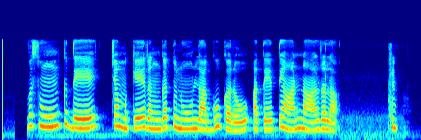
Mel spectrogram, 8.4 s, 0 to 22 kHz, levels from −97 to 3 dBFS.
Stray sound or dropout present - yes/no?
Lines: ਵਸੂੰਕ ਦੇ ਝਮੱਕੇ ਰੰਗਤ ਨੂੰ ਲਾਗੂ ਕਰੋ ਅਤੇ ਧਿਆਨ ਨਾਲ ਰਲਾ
yes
